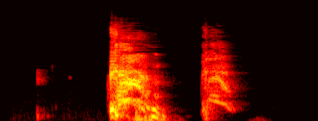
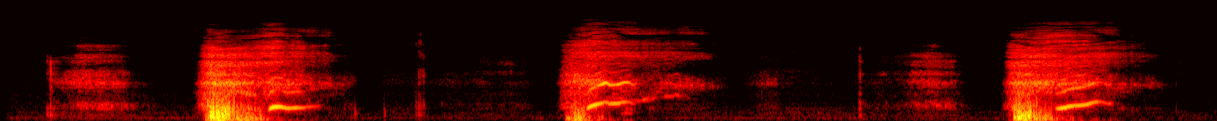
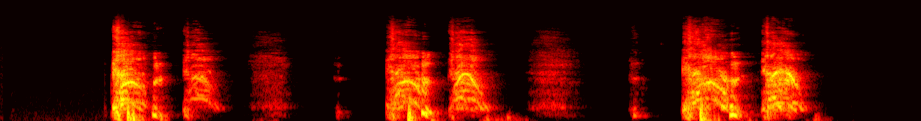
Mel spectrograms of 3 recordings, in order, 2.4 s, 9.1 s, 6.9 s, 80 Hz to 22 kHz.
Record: {"cough_length": "2.4 s", "cough_amplitude": 32767, "cough_signal_mean_std_ratio": 0.35, "exhalation_length": "9.1 s", "exhalation_amplitude": 31943, "exhalation_signal_mean_std_ratio": 0.31, "three_cough_length": "6.9 s", "three_cough_amplitude": 32531, "three_cough_signal_mean_std_ratio": 0.4, "survey_phase": "beta (2021-08-13 to 2022-03-07)", "age": "18-44", "gender": "Male", "wearing_mask": "No", "symptom_sore_throat": true, "smoker_status": "Never smoked", "respiratory_condition_asthma": false, "respiratory_condition_other": false, "recruitment_source": "Test and Trace", "submission_delay": "0 days", "covid_test_result": "Negative", "covid_test_method": "LFT"}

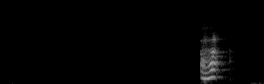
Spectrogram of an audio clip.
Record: {"cough_length": "2.6 s", "cough_amplitude": 4557, "cough_signal_mean_std_ratio": 0.22, "survey_phase": "beta (2021-08-13 to 2022-03-07)", "age": "18-44", "gender": "Female", "wearing_mask": "No", "symptom_none": true, "smoker_status": "Never smoked", "respiratory_condition_asthma": false, "respiratory_condition_other": false, "recruitment_source": "REACT", "submission_delay": "3 days", "covid_test_result": "Negative", "covid_test_method": "RT-qPCR", "influenza_a_test_result": "Unknown/Void", "influenza_b_test_result": "Unknown/Void"}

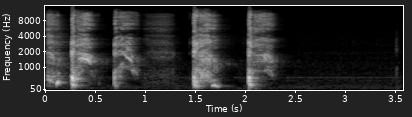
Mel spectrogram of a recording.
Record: {"cough_length": "3.6 s", "cough_amplitude": 32768, "cough_signal_mean_std_ratio": 0.37, "survey_phase": "beta (2021-08-13 to 2022-03-07)", "age": "45-64", "gender": "Female", "wearing_mask": "No", "symptom_cough_any": true, "symptom_runny_or_blocked_nose": true, "symptom_onset": "7 days", "smoker_status": "Never smoked", "respiratory_condition_asthma": false, "respiratory_condition_other": false, "recruitment_source": "REACT", "submission_delay": "2 days", "covid_test_result": "Negative", "covid_test_method": "RT-qPCR", "influenza_a_test_result": "Negative", "influenza_b_test_result": "Negative"}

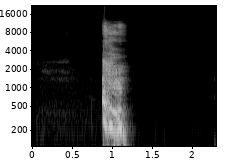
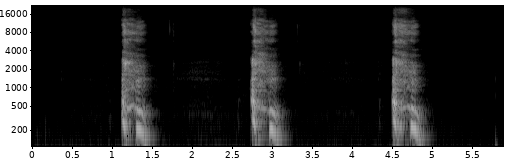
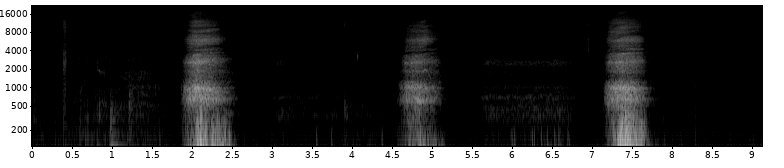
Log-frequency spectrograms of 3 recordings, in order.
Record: {"cough_length": "2.3 s", "cough_amplitude": 32767, "cough_signal_mean_std_ratio": 0.28, "three_cough_length": "5.9 s", "three_cough_amplitude": 15171, "three_cough_signal_mean_std_ratio": 0.32, "exhalation_length": "9.1 s", "exhalation_amplitude": 8563, "exhalation_signal_mean_std_ratio": 0.28, "survey_phase": "beta (2021-08-13 to 2022-03-07)", "age": "45-64", "gender": "Male", "wearing_mask": "No", "symptom_none": true, "smoker_status": "Never smoked", "respiratory_condition_asthma": false, "respiratory_condition_other": false, "recruitment_source": "REACT", "submission_delay": "3 days", "covid_test_result": "Negative", "covid_test_method": "RT-qPCR"}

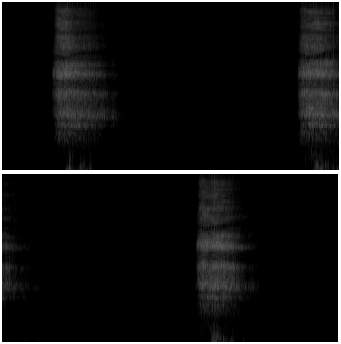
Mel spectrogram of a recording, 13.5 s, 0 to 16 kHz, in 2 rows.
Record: {"exhalation_length": "13.5 s", "exhalation_amplitude": 279, "exhalation_signal_mean_std_ratio": 0.35, "survey_phase": "beta (2021-08-13 to 2022-03-07)", "age": "45-64", "gender": "Male", "wearing_mask": "No", "symptom_none": true, "smoker_status": "Ex-smoker", "respiratory_condition_asthma": false, "respiratory_condition_other": false, "recruitment_source": "REACT", "submission_delay": "2 days", "covid_test_result": "Negative", "covid_test_method": "RT-qPCR", "influenza_a_test_result": "Negative", "influenza_b_test_result": "Negative"}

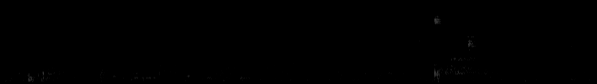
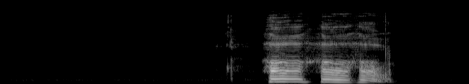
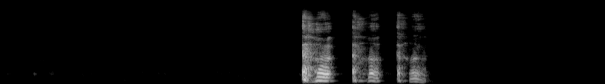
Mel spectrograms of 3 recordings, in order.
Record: {"cough_length": "6.0 s", "cough_amplitude": 512, "cough_signal_mean_std_ratio": 0.67, "exhalation_length": "4.7 s", "exhalation_amplitude": 13276, "exhalation_signal_mean_std_ratio": 0.34, "three_cough_length": "6.1 s", "three_cough_amplitude": 25548, "three_cough_signal_mean_std_ratio": 0.22, "survey_phase": "beta (2021-08-13 to 2022-03-07)", "age": "45-64", "gender": "Male", "wearing_mask": "No", "symptom_cough_any": true, "symptom_fatigue": true, "smoker_status": "Current smoker (11 or more cigarettes per day)", "respiratory_condition_asthma": false, "respiratory_condition_other": false, "recruitment_source": "REACT", "submission_delay": "2 days", "covid_test_result": "Negative", "covid_test_method": "RT-qPCR"}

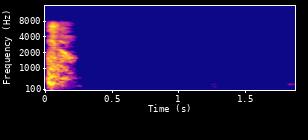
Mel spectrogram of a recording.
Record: {"cough_length": "1.9 s", "cough_amplitude": 9141, "cough_signal_mean_std_ratio": 0.22, "survey_phase": "beta (2021-08-13 to 2022-03-07)", "age": "18-44", "gender": "Female", "wearing_mask": "No", "symptom_none": true, "smoker_status": "Never smoked", "respiratory_condition_asthma": false, "respiratory_condition_other": false, "recruitment_source": "REACT", "submission_delay": "1 day", "covid_test_result": "Negative", "covid_test_method": "RT-qPCR", "influenza_a_test_result": "Negative", "influenza_b_test_result": "Negative"}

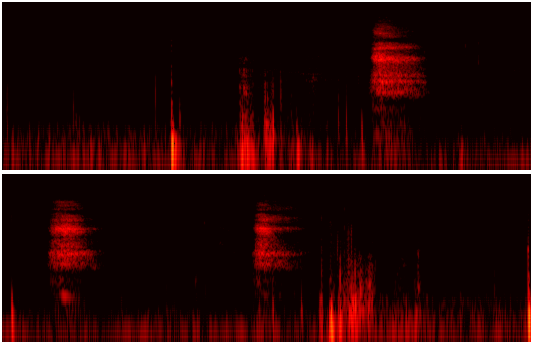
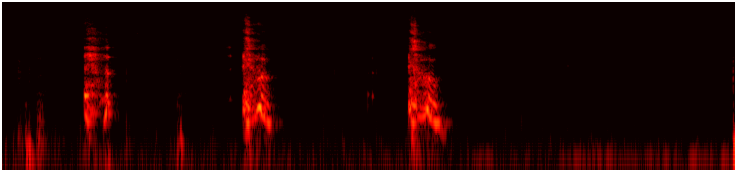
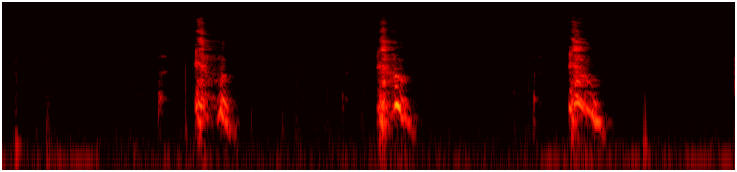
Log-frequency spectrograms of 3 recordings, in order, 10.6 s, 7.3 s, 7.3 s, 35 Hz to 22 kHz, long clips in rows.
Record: {"exhalation_length": "10.6 s", "exhalation_amplitude": 840, "exhalation_signal_mean_std_ratio": 0.41, "cough_length": "7.3 s", "cough_amplitude": 1834, "cough_signal_mean_std_ratio": 0.3, "three_cough_length": "7.3 s", "three_cough_amplitude": 2190, "three_cough_signal_mean_std_ratio": 0.29, "survey_phase": "alpha (2021-03-01 to 2021-08-12)", "age": "65+", "gender": "Female", "wearing_mask": "No", "symptom_none": true, "smoker_status": "Never smoked", "respiratory_condition_asthma": false, "respiratory_condition_other": false, "recruitment_source": "REACT", "submission_delay": "2 days", "covid_test_result": "Negative", "covid_test_method": "RT-qPCR"}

